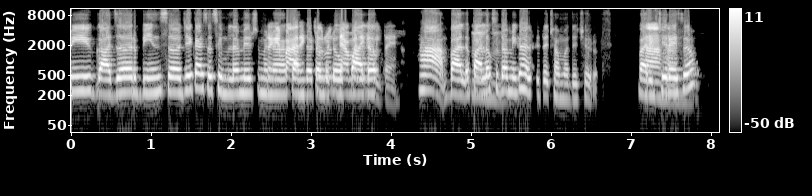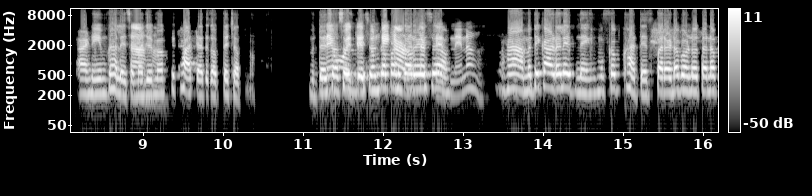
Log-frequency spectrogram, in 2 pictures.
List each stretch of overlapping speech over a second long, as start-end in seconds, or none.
2.4-3.9, 11.2-12.8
